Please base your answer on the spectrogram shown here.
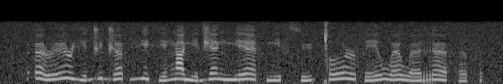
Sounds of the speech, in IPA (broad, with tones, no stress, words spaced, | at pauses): ʔœ˥˩ɹøː˧˥˧ɹ vʲœ˩˥d͡ʒy˥˧d͡ʒœː˧˥˧f vʲœ˥˩ fʲɛ˩˥ŋa˥˧mʲɛ˩˧d͡ʒɛː˥˧ŋ mʲɛː˧˥˧f mʲe˩˥fsy˩˥ ǀoː˧˥˧ɹfeː˩˥ wœ˧˥˧wœː˩˧rœː˥˩hə˩˧f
